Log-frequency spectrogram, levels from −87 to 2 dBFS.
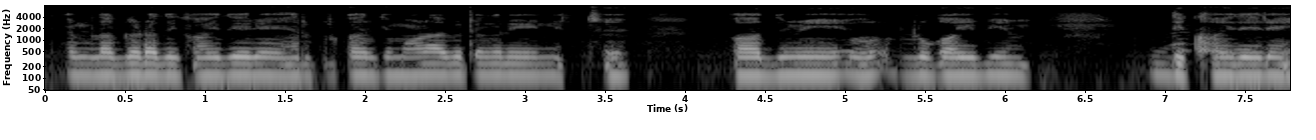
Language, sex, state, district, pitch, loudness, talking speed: Marwari, male, Rajasthan, Churu, 120 Hz, -37 LUFS, 155 wpm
